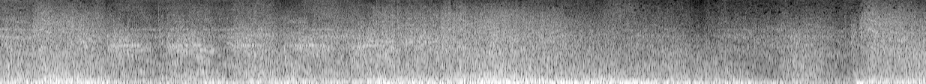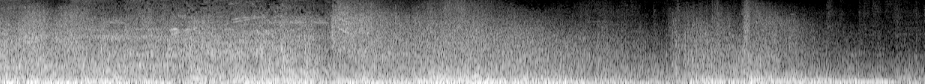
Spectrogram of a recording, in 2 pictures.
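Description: Torpedo launches and explosions in Star Trek Online space combat: a dense, continuous wash of booming blasts and rumbling impacts, loud and sustained, with a brief dip before the barrage resumes.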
